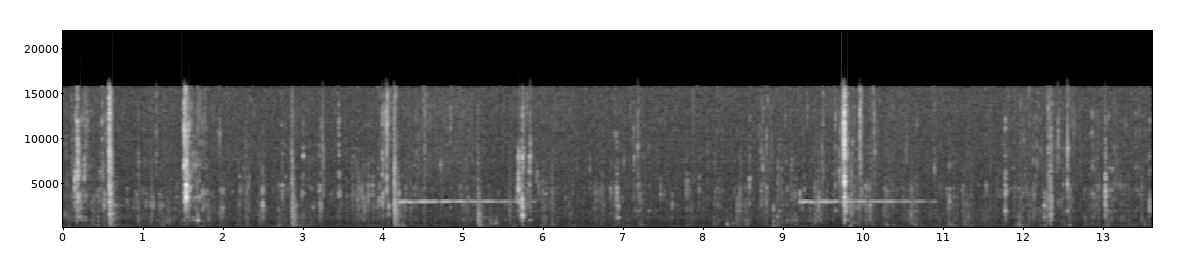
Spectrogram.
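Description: Close-miked chewing and wet mouth sounds of two people eating steamed siomai dumplings, with scattered small clicks and smacks over a low steady hum. Two faint, steady high beeps, each about a second and a half long, come about four and nine seconds in.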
